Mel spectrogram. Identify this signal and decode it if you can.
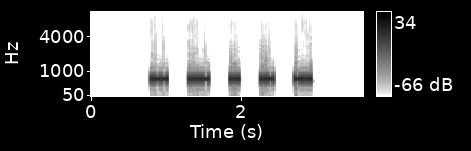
Morse code, heard as a keyed tone, about 51 wpm, spaced as for 23 wpm, 700 Hz. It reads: W4SUB
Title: USA Call Signs - 5 Characters - 4x Character Spacing - 50wpm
